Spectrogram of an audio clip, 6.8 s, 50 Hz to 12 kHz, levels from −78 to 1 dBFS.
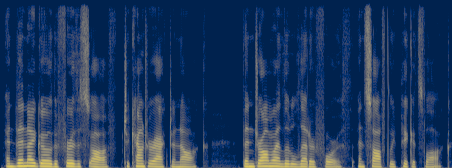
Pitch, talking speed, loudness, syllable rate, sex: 185 Hz, 195 wpm, -17 LUFS, 4.7 syllables/s, female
